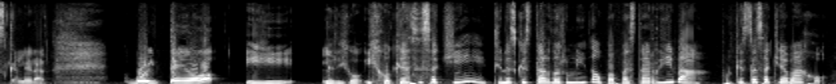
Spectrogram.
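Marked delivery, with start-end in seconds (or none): 3.6-8.3 higher-pitched exasperated scolding; annoyed mom. Retold or imitated. Mom finds son downstairs past bedtime, retold annoyed scolding. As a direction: retell a mother's miffed questioning of her child.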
